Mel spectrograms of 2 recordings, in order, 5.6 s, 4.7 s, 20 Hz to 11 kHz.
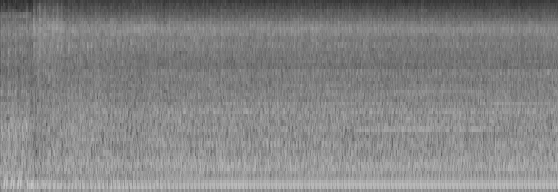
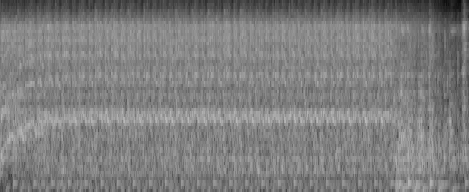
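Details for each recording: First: Craftsman LT1000 20hp riding mower after carb repair, fuel solenoid now working, new plugs, primed carb, no choke: fires within a second then holds a steady even hum with throttle, no misses or surging; runs cleanly. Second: Craftsman LT1000 20hp riding mower, plug wires off, cranked to let the fuel pump prime the carb: steady starter whir with even cranking pulses, never fires; carburetor needs repair.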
